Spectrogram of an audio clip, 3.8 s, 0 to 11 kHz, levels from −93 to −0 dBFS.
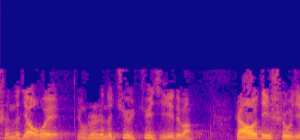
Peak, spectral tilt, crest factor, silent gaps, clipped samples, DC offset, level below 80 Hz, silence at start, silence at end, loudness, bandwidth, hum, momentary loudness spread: -4 dBFS; -10.5 dB/octave; 18 dB; none; under 0.1%; under 0.1%; -66 dBFS; 0 s; 0 s; -24 LUFS; 5.8 kHz; none; 12 LU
